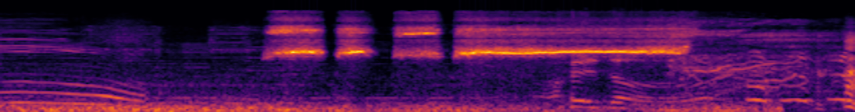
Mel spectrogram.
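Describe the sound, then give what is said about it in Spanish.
A shrill human whistle, a mother's whistle to wake her children, sounds in a few short, sharp bursts and then a long, steady note, loud, with murmuring voices underneath. “Mi papá no nos chiflaba, pero mi mamá sí para despertarnos.”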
